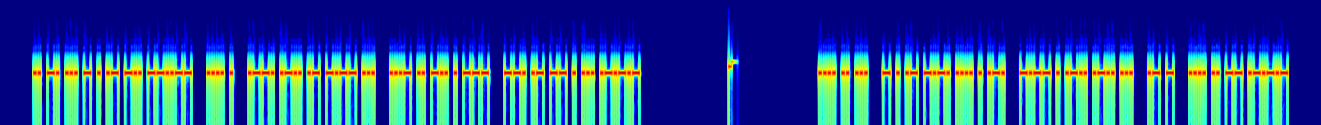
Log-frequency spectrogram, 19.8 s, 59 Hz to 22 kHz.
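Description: Fast Morse code at about 35 words per minute: a steady mid-pitched tone keyed in rapid dots and dashes, broken by a two-second pause with a single click, then continuing.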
